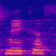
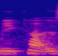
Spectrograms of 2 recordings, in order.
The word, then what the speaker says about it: Mieka: It's Mieka Phoenix on Instagram. And Mieka is spelled M-I-E-K-A and then Phoenix.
